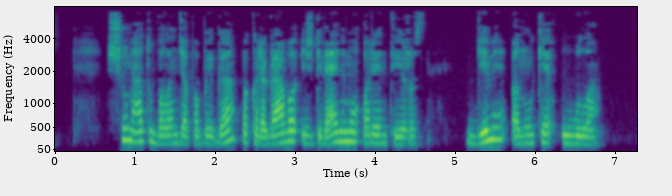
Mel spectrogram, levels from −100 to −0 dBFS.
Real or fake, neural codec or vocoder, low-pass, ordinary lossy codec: real; none; 7.2 kHz; MP3, 32 kbps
